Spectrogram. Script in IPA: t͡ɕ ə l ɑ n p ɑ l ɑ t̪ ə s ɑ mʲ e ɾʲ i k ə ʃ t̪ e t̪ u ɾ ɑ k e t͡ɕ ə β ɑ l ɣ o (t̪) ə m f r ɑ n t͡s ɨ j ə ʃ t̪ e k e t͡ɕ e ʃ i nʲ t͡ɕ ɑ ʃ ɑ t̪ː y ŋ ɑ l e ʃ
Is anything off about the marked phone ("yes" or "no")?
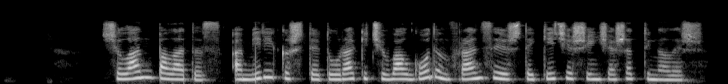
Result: yes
